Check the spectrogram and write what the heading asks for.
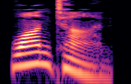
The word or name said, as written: wonton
